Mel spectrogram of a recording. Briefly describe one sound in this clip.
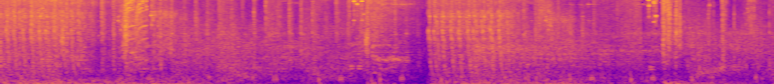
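Loud explosions boom and rumble.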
